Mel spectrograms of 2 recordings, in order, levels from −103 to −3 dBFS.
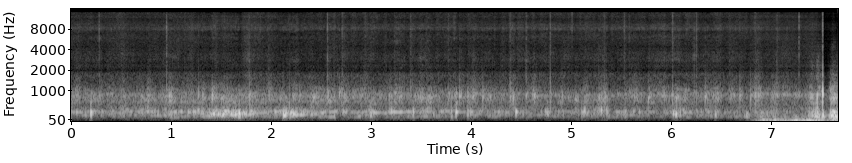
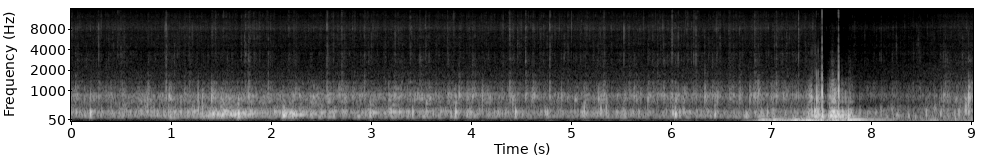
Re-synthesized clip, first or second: first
